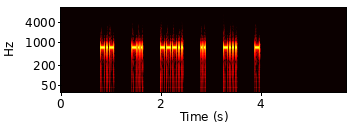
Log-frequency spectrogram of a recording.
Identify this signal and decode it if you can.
Morse code, heard as a keyed tone, about 40 wpm, spaced as for 19 wpm, 700 Hz. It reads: KD8IBT
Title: USA Call Signs - 4x Character Spacing - 40wpm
